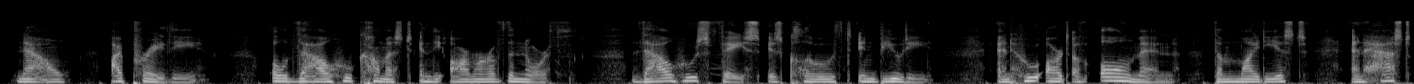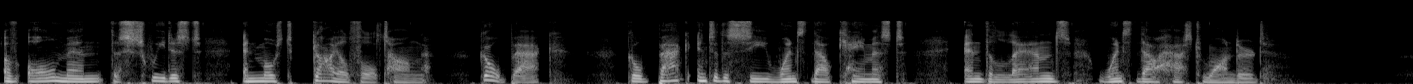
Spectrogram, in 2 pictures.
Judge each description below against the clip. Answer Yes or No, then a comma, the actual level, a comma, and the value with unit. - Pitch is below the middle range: Yes, low, 125 Hz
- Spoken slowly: Yes, slow, 120 wpm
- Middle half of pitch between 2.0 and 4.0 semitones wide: Yes, average, 3.5 semitones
